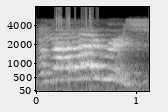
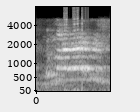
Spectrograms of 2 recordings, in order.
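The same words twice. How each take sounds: First: Raised protest. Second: Shouted protest. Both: Shown as a demonstration.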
